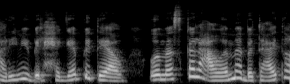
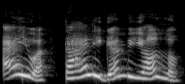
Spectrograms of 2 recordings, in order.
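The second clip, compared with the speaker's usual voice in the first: put-on high, louder child's eager yes; excited; 8 semitones higher, 5 dB louder than usual. A narrator's reading. Little girl inviting the nanny over, excited and high. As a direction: jump at the offer like a little girl. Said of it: "ردت تيا بحماس".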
